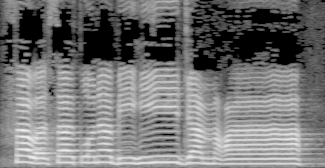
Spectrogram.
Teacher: سط یہاں پہ حروف قلقلہ ادا کریں گے. فوسط سط آواز پلٹ کر آئے گی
